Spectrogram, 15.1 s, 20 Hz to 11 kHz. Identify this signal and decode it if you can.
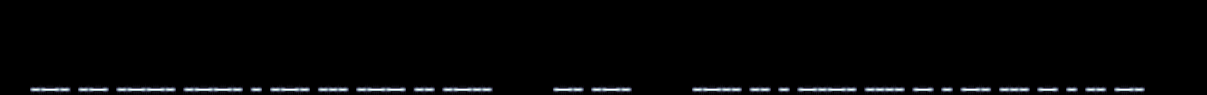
Morse code, heard as a keyed tone, about 20 wpm, 700 Hz. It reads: RAPPERSWIL NR LIECHTENSTEIN
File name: UK MASTER QSOs TRAINING / 20WPM / UK MASTER QSOs 0018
